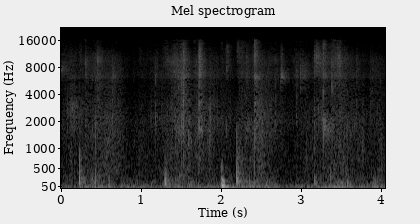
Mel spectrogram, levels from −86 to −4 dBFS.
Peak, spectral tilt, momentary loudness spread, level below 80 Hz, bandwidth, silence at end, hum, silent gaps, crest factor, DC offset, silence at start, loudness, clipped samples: -26 dBFS; -2.5 dB/octave; 8 LU; -56 dBFS; 16.5 kHz; 0 s; none; none; 24 dB; under 0.1%; 0 s; -49 LUFS; under 0.1%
